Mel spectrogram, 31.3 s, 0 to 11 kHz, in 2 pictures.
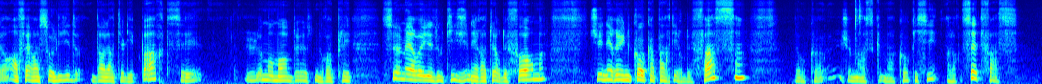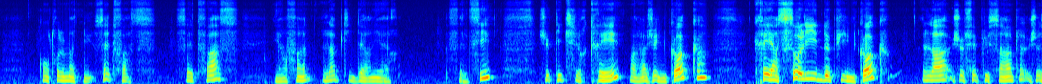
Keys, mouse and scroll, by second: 0.0 click, 2.1 click, 7.8 click, 10.3 click, 12.4 click, 14.4-15.8 drag, 16.9-18.4 drag, 18.7 click, 19.6 click, 19.9-20.6 scroll up 1, 20.6-21.9 right drag, 22.4 click, 24.5 click, 27.6 click, 29.6 click, 30.4-31.2 scroll down 2.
